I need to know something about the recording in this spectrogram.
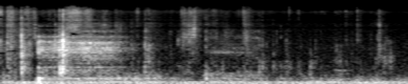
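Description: Faint handling of plastic action-figure parts: a few light clicks and a short rustle in the first second or so, then only faint ticks.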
